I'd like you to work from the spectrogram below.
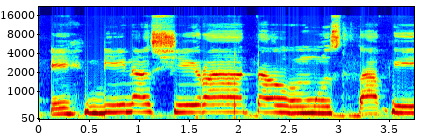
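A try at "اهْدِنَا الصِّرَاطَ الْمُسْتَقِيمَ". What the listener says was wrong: Siro, ro Bunda, ro bukan sira. Ro itu huruf tebal, huruf tipis. Ya, jadi jangan sampai ihdinas sira. Ihdinas siratal mustaqim.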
